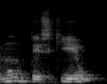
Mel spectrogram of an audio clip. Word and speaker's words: Montesquieu: Se escreve Montesquieu, mas se fala Montesquieu, que ele é francês, né?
